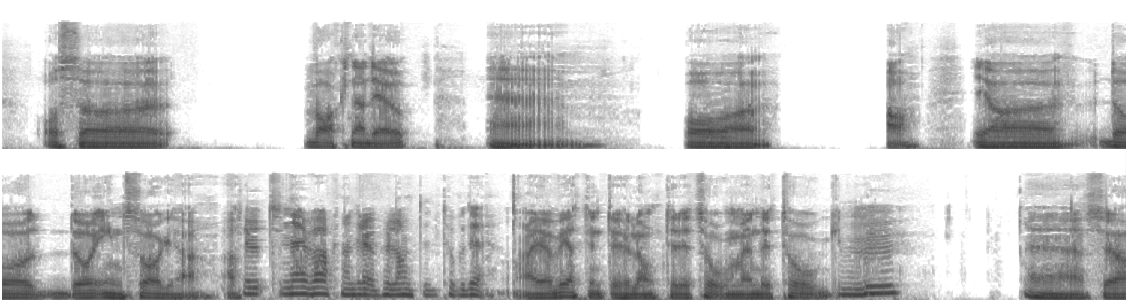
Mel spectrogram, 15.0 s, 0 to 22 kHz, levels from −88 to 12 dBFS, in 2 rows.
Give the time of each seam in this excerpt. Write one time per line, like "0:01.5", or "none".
0:13.0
